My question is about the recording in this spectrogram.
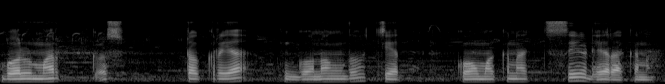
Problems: background sounds at intervals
